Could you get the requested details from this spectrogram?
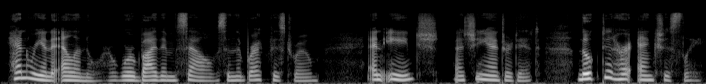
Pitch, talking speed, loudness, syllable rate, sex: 200 Hz, 170 wpm, -22 LUFS, 5.5 syllables/s, female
